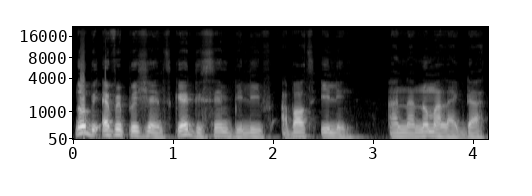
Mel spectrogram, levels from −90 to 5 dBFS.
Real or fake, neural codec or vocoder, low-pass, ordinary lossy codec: real; none; 19.8 kHz; none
